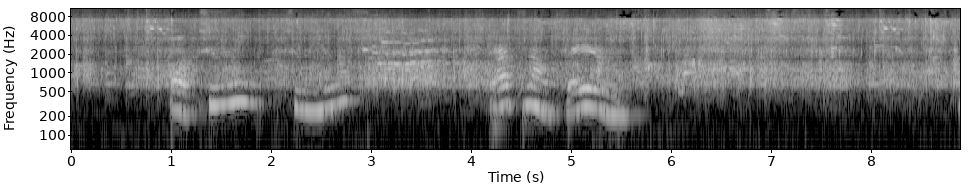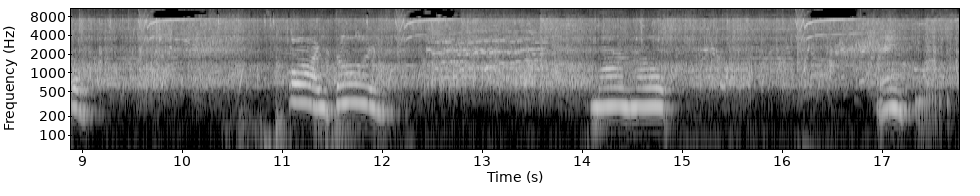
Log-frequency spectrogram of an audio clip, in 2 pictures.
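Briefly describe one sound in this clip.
Short chirping game sounds swoop up and down in pitch from a small speaker.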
